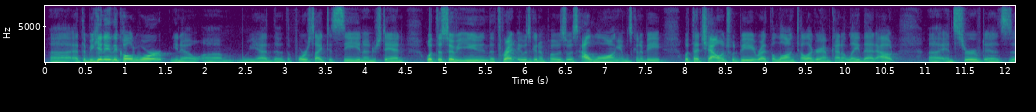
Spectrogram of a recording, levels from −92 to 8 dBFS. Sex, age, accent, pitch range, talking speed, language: male, 40-59, American, 125-145 Hz, 285 wpm, English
